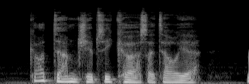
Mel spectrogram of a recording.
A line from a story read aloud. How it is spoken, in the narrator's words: Rudolph sneered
